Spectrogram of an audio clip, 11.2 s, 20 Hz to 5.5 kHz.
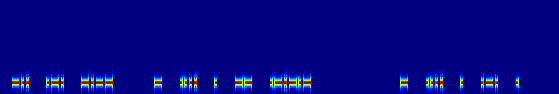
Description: Morse code, heard as a keyed tone, about 25 wpm, spaced as for 16 wpm, 700 Hz. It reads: DRY THEM. THERE
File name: Pinocchio / Pinocchio ch6 10 25 ik1hge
